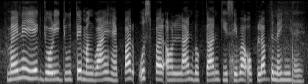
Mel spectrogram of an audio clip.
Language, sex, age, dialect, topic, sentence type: Hindi, female, 31-35, Awadhi Bundeli, banking, statement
